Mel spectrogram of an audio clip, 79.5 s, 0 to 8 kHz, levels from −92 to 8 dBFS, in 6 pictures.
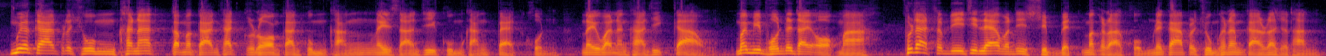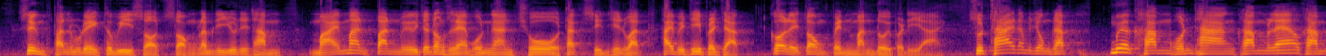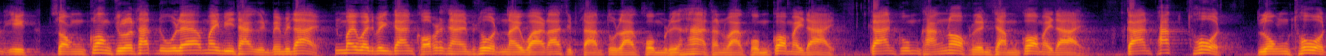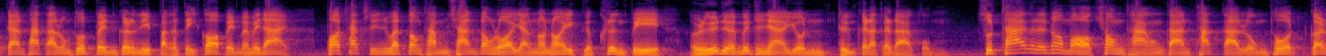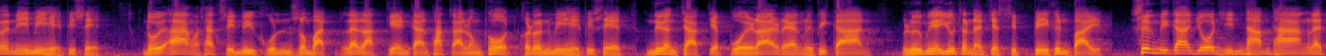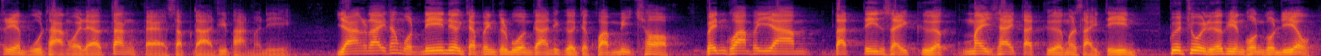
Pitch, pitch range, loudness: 115 Hz, 100-135 Hz, -18 LUFS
